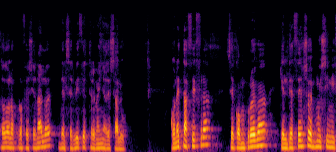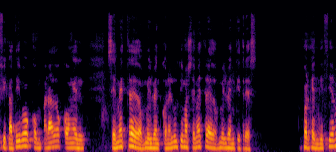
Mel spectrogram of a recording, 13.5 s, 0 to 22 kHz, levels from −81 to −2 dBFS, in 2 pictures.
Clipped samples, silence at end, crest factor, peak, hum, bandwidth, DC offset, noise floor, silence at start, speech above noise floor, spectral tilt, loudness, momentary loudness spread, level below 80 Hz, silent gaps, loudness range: under 0.1%; 0 s; 18 dB; -2 dBFS; none; 15 kHz; under 0.1%; -83 dBFS; 0 s; 64 dB; -8.5 dB/octave; -21 LUFS; 8 LU; -48 dBFS; none; 5 LU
